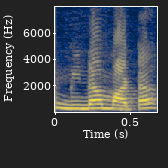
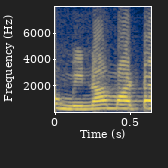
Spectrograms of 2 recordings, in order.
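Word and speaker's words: Minamata: जाता है कि वो मीना माटा है मिनी माटा है ठीक है तो अलग-अलग आपको ये स्पेलिंग्स दी होती है तो आपको दिस इज नॉट मिनी माटा दिस इज मिना माटा ठीक है तो ये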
